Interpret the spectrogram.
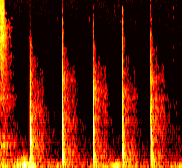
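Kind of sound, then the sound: impact, knocking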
